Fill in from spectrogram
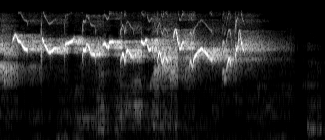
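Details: Firm-voiced ultramarine grosbeak from Minas Gerais, large and deep blue, delivers nearly three seconds of loud, fast, tumbling whistled warbles that fade out at the end.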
